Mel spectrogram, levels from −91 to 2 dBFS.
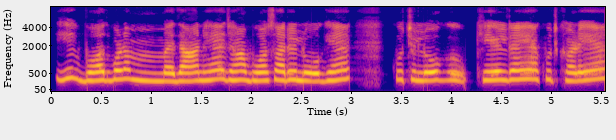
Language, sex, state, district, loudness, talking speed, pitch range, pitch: Hindi, female, Odisha, Nuapada, -13 LUFS, 205 wpm, 270-300 Hz, 285 Hz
